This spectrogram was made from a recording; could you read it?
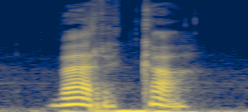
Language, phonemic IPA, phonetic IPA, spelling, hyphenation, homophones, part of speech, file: Swedish, /ˈvɛrˌka/, [ˈværːˌkʲa], verka, ver‧ka, värka, verb, Sv-verka.ogg
- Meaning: 1. to work, to act 2. to seem as, appear, to have an appearance as of 3. to pare or trim the hoof of a horse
